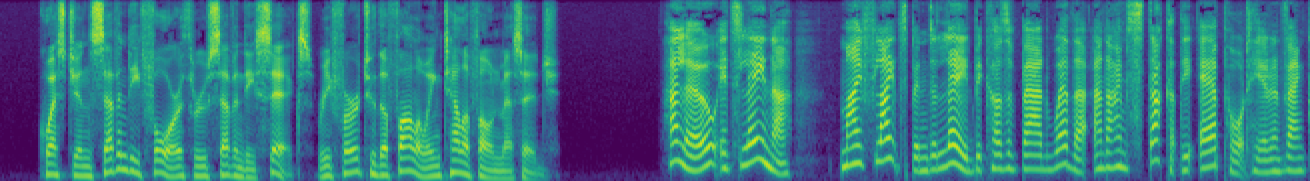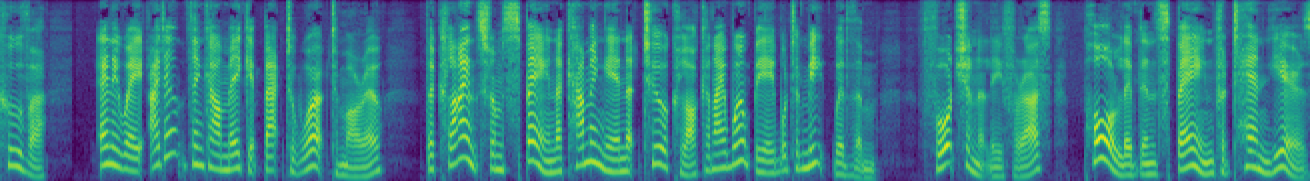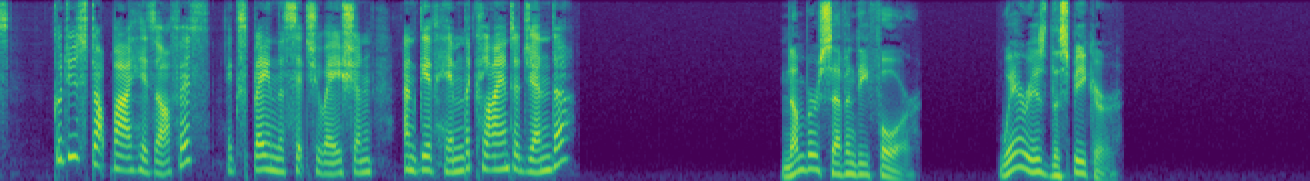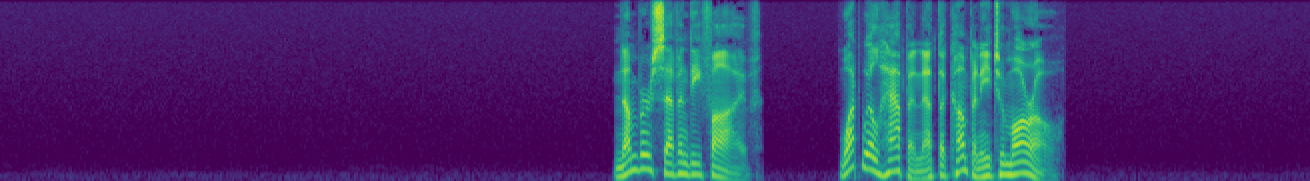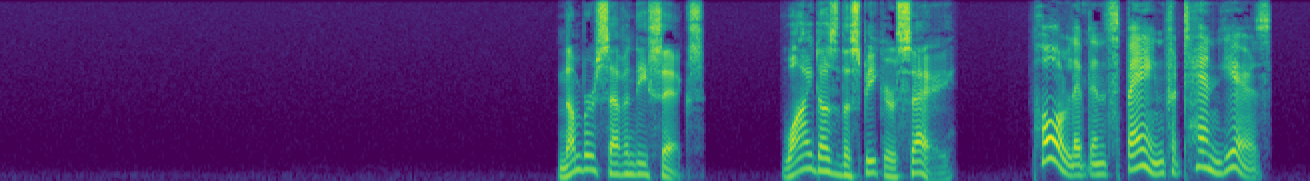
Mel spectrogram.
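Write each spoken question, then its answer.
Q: Where is the speaker?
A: At the airport in Vancouver

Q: What will happen at the company tomorrow?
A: Clients from Spain will come for a meeting at 2 o'clock

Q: Why does the speaker say, Paul lived in Spain for 10 years.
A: To suggest Paul could meet the Spanish clients instead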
